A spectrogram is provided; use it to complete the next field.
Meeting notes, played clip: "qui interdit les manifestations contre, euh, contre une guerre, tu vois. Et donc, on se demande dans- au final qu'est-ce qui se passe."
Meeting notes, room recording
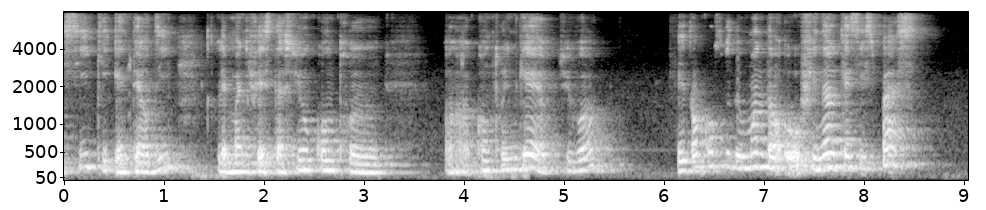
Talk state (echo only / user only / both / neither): echo only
